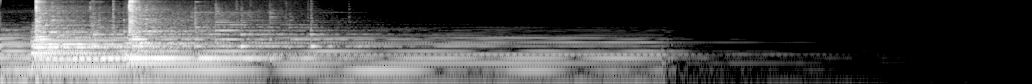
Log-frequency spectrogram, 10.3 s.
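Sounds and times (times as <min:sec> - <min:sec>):
duduk variation: 0:00.0 - 0:03.9.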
